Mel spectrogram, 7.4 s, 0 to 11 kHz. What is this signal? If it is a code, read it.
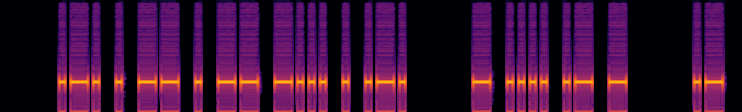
Morse code, heard as a keyed tone, about 21 wpm, 800 Hz. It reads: REMEMBER THAT A
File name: Technical Subjects / Technical Subjects-mp3s / Sw Pwr Sup @20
